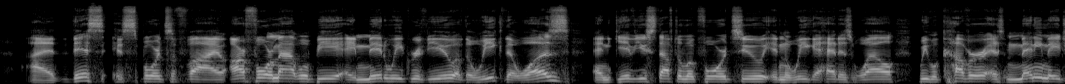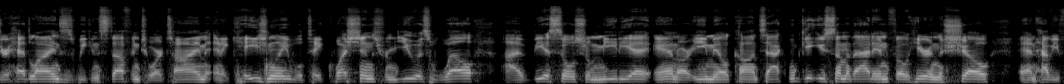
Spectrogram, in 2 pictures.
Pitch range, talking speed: 110-135 Hz, 210 wpm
